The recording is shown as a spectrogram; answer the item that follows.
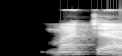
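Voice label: "macam", Malay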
